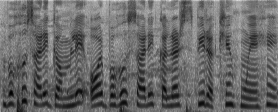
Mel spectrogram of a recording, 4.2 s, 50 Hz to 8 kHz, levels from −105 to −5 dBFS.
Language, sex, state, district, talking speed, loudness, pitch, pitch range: Hindi, female, Punjab, Pathankot, 155 wpm, -14 LUFS, 250 Hz, 230-275 Hz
